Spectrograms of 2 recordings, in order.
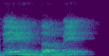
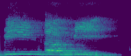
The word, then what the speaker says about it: véndame: En vez de la O, pronuncia la O como si fuera U. Entonces, en vez de decir Señor, va a decir Señor. En vez de véndame, va a decir vindami.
